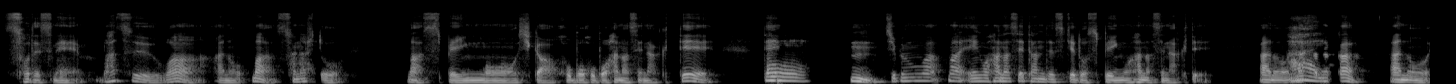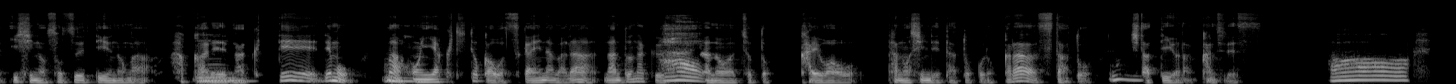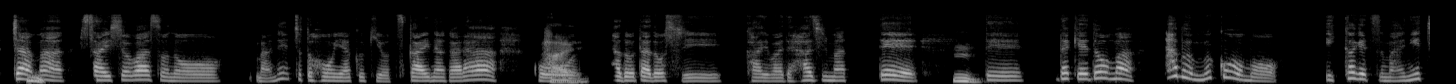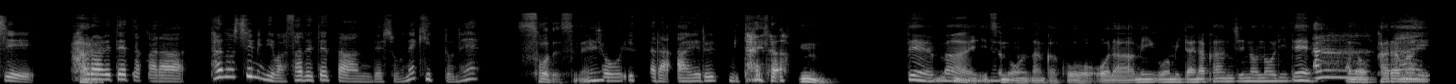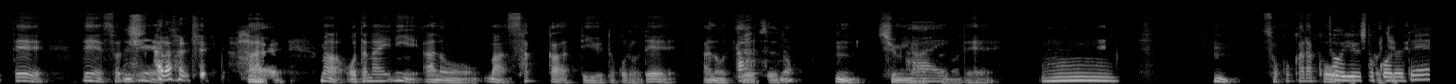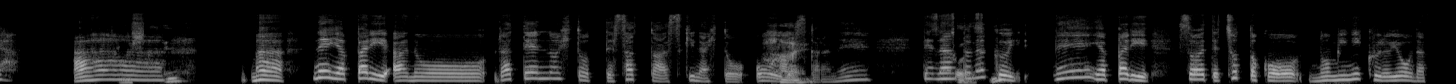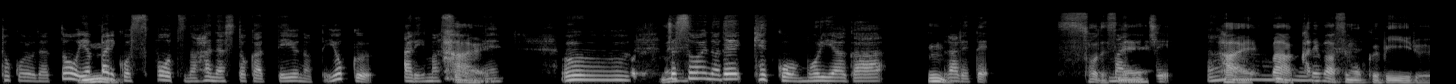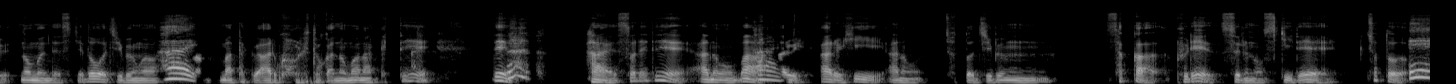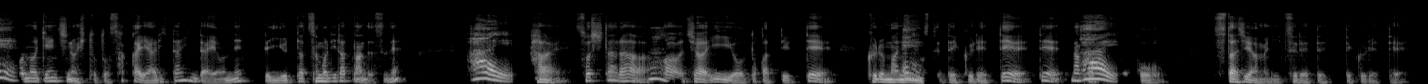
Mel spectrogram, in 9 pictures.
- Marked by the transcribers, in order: laughing while speaking: "みたいな"; in Spanish: "オラアミーゴ"; giggle; laughing while speaking: "絡まれて"; tapping; unintelligible speech; laughing while speaking: "アルコールとか"; giggle
- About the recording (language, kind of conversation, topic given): Japanese, podcast, 旅先で偶然出会った人との忘れられない出来事は何ですか？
